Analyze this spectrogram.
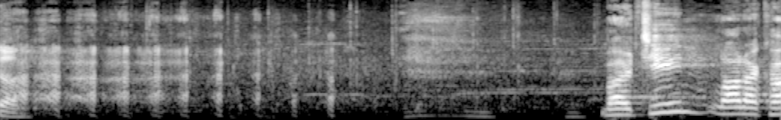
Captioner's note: laughing, cheering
